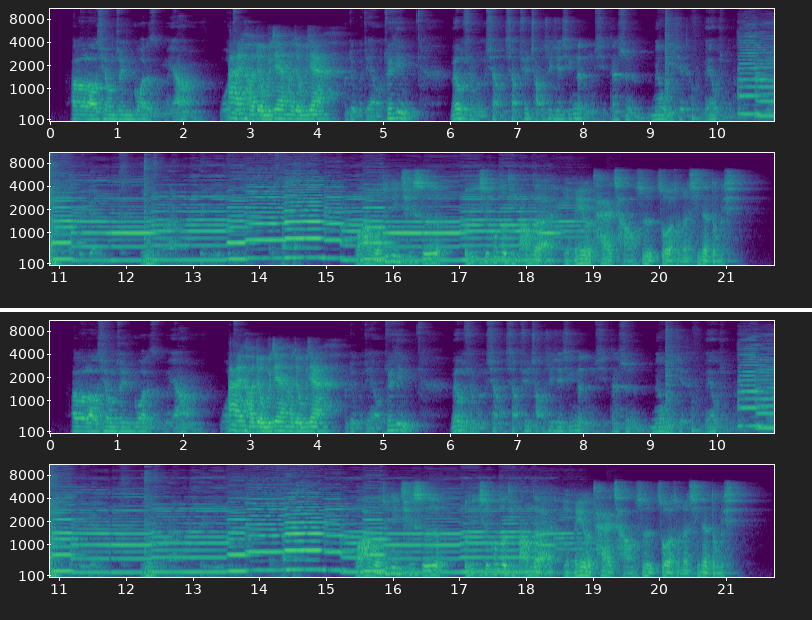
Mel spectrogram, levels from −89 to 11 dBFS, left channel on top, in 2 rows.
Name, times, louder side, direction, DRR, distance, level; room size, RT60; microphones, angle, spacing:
voice 1, 0.3-3.3 4.4-14.7, left 1 dB, 45° left, 1 dB, 1.1 m, -30 dB
voice 2, 2.7-4.3 15.4-16.7 17.1-21.1, right 1 dB, 10° right, 1 dB, 0.6 m, -21 dB
sound 1, 7.5-14.6, equal, 70° left, 2.0 m, -36 dB
sound 2, 10.3-19.1, equal, 5° left, 0.9 m, -21 dB
6.4 x 3.4 x 4.6 m, 0.72 s
head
